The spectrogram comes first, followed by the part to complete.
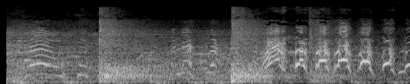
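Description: Crowd of children shouting and cheering, with two sharp pops, one about a second in and another just past two seconds; a run of quick, excited shouts follows the second pop.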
